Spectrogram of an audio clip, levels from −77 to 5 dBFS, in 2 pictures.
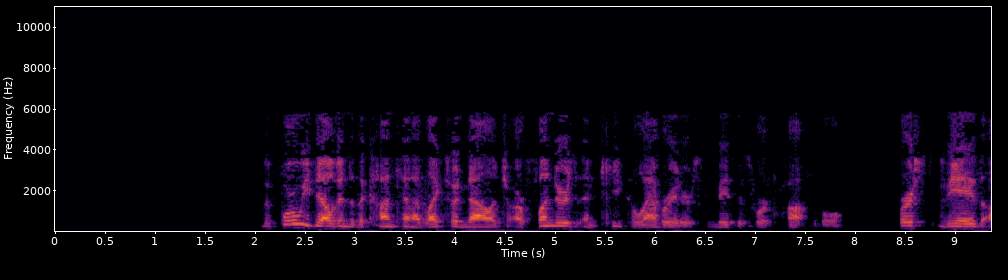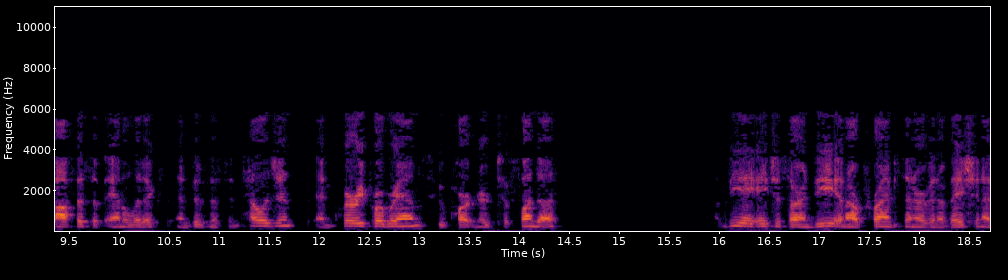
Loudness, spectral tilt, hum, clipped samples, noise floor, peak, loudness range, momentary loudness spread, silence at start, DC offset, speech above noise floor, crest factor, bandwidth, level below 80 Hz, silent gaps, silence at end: -29 LUFS; -4.5 dB/octave; none; under 0.1%; under -90 dBFS; -8 dBFS; 5 LU; 15 LU; 2.1 s; under 0.1%; over 60 dB; 22 dB; 6.2 kHz; -76 dBFS; 8.18-8.43 s, 14.87-15.92 s; 0 s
